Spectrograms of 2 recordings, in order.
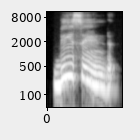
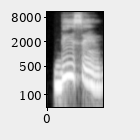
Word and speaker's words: descend: Next word DESCEND, देखिए DE का उच्चारण क्या करेंगे? डी, ऐसे डी, और SC जो है हमने इकट्ठा पढ़ना है, से पढ़ेंगे इसका, ठीक है, से। ई का उच्चारण एक ही मात्रा है, N को आधा नया, और D को डे पढ़ेंगे।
